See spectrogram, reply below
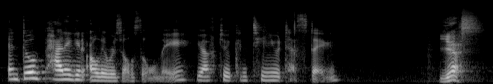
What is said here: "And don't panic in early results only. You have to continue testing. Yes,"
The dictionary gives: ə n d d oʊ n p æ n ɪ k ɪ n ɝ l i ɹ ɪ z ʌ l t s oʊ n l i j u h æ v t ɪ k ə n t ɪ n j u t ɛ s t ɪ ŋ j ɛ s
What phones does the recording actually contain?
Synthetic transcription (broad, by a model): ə n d d oʊ n p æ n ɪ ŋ ɪ n ɝ l i ɹ ɪ z ʌ l t s oʊ n l i j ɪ h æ f t ɪ k n t ɪ n j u t ɛ s t ɪ ŋ j ɛ s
